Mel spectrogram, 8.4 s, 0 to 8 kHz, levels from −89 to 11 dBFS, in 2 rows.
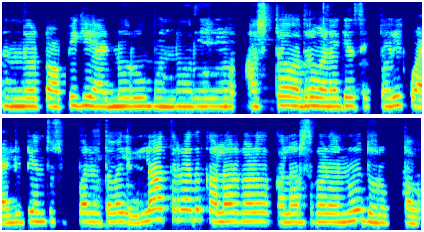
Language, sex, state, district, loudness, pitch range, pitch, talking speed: Kannada, female, Karnataka, Gulbarga, -17 LUFS, 215-235 Hz, 225 Hz, 150 wpm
